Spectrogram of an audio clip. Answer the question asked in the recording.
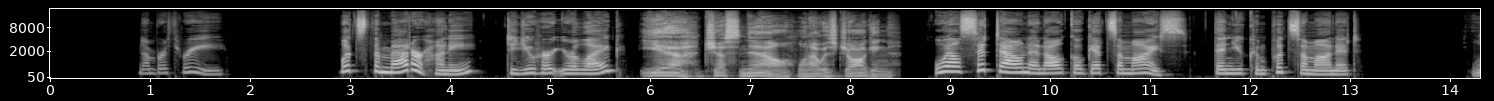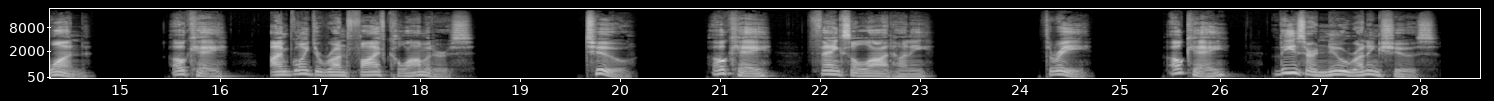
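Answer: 2: Okay, thanks a lot, honey.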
